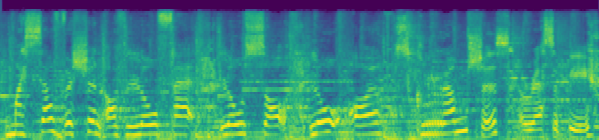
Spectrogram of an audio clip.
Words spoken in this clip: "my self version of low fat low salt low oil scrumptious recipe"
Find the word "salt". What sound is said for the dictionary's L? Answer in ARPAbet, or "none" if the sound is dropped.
none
